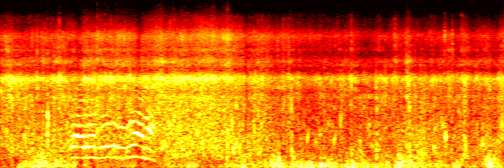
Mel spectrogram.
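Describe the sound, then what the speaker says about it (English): Strong wind roars steadily across the microphone on an open boat, mixed with water and wave wash and a brief whistling tone early on, while someone speaks over it. "This is really as strong as any wind I guess we've been out in."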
